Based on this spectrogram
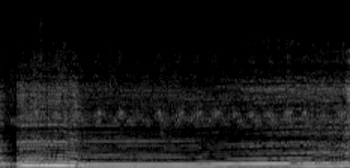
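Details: A six-month-old Pelung chicken's developing crow: a brief higher note drops to a long, smooth, sustained tone that slowly rises toward the end.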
